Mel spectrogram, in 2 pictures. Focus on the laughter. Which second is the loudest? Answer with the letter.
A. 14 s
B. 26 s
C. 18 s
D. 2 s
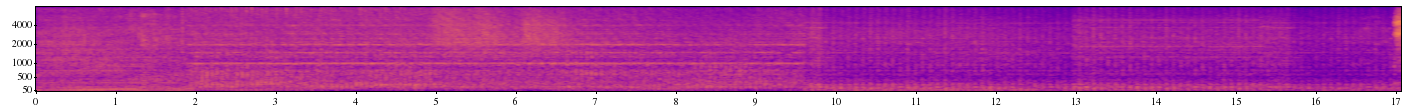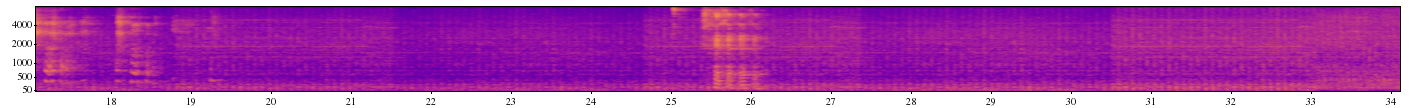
B.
